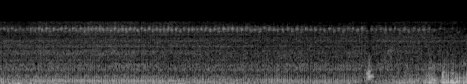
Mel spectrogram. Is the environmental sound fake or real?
fake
